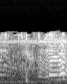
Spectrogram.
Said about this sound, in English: These pesky mosquitoes are eating me alive. Fishes are bird food, sandwiches are people food, and we're mosquito food.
